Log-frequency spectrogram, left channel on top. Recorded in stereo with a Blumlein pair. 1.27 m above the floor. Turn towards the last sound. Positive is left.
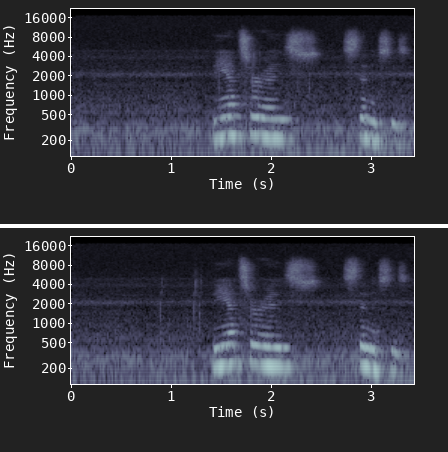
turn(degrees=0)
